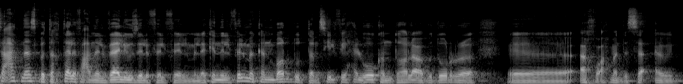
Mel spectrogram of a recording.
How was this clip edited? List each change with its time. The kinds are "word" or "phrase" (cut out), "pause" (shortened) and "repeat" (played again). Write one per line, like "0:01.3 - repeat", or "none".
0:03.6 - word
